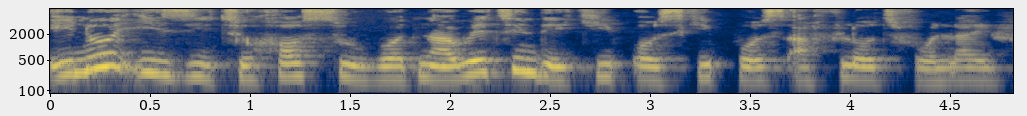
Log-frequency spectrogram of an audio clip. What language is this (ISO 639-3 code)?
pcm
